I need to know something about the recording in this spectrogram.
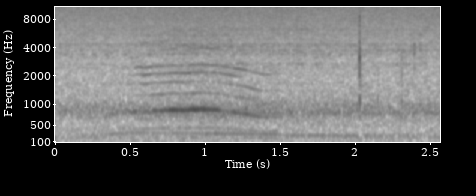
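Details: One of two angry cats fighting in a garden gives a quieter, strained yowl: a steady harmonic wail that wavers slightly and tails off downward. A steady background hiss runs throughout, with a short click near the end.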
